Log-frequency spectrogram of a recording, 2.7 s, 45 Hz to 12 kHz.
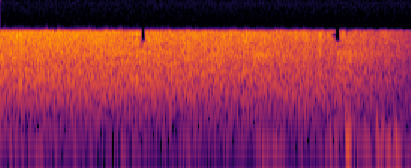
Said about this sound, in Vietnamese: Cố một lại một vòng nữa xem cả hội trường xem nào, xem nó có cái khí thế gì hơn không? 2 3. Rồi, cho một chàng pháo tay thật to.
